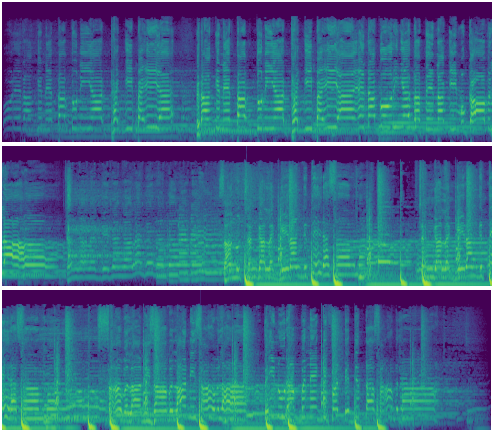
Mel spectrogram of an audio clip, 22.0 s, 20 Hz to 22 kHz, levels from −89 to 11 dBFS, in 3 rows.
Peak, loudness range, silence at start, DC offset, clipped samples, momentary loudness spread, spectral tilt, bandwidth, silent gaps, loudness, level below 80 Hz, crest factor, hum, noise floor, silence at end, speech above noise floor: 0 dBFS; 6 LU; 0.2 s; under 0.1%; under 0.1%; 14 LU; -5 dB/octave; 15.5 kHz; none; -14 LUFS; -20 dBFS; 14 dB; none; -43 dBFS; 0.55 s; 29 dB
